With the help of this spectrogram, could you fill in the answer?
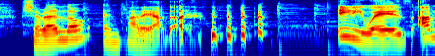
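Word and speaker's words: Xarel·lo: those traditional varieties maabo Sello I always say I always say it with a z I need to say it like the sh shello and Parada anyways I'm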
